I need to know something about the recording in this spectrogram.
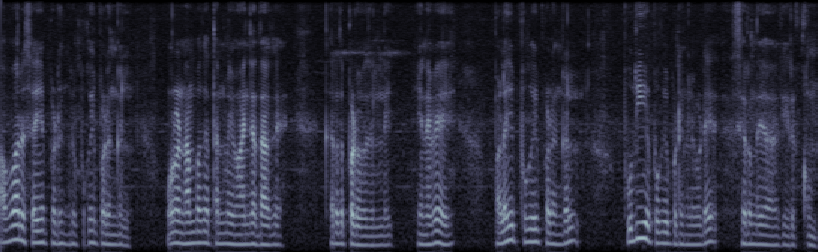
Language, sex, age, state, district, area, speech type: Tamil, male, 30-45, Tamil Nadu, Salem, urban, spontaneous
